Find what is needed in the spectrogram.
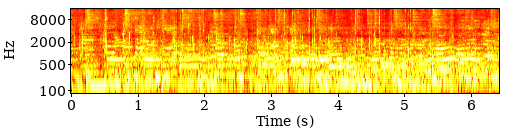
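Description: A live small band playing an up-tempo swing number, with violin, electric bass guitar, drums and piano over a steady beat.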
